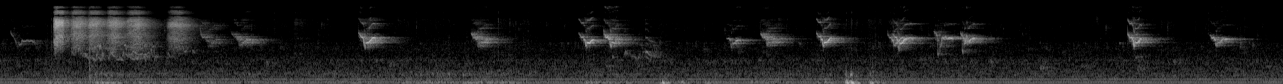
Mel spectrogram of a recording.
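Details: Budgerigars chattering for pet budgies to hear: a busy, near-continuous stream of quick chirps and squeaky warbled notes, with a loud burst near the start and a few soft thumps, over a low hum.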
